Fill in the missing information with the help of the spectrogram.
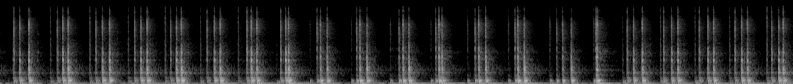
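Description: Long nails and finger pads tap across the flat, solid surface of a white laminate desk in a scattered, irregular rhythm. Dull low thunks from the pads mix with brighter, sharp clicks from the nails. Each tap dies away almost at once.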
